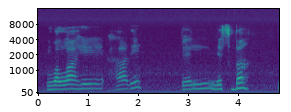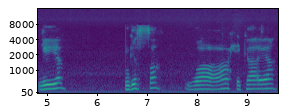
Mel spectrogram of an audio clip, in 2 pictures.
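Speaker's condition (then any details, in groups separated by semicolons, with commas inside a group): Stuttering; milder than many others, therapy begun about two years ago, cognitive behavioral therapy, strategy training; repeated sounds, prolonged sounds, blocks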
